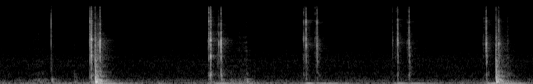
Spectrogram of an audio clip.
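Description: Fingertips type on a blue-lit mechanical keyboard with plastic keycaps and a clear acrylic case. Sharp, bright key clicks with a low thock underneath come in five short bursts spread across the clip, each dying away almost at once.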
